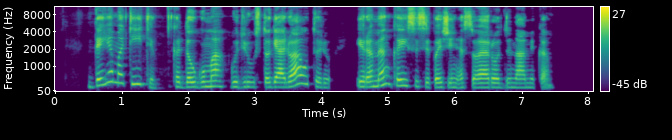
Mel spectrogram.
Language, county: Lithuanian, Šiauliai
